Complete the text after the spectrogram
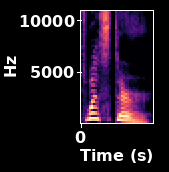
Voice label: twister, RPG Voice; RPG Voice Starter Pack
